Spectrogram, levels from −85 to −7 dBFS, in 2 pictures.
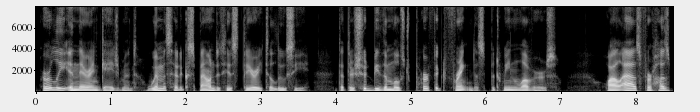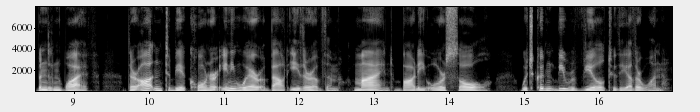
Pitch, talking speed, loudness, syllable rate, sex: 115 Hz, 175 wpm, -21 LUFS, 5.3 syllables/s, male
